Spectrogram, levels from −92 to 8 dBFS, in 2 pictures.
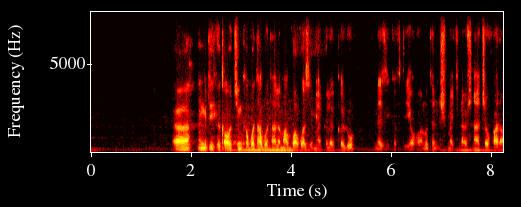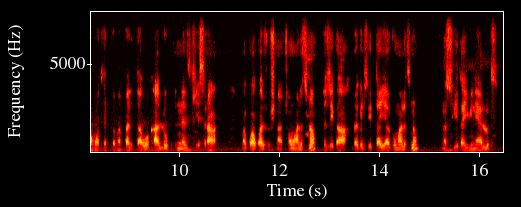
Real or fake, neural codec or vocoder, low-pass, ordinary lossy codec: real; none; 7.2 kHz; Opus, 24 kbps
